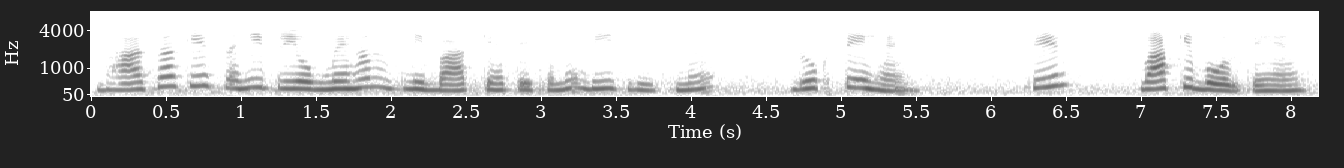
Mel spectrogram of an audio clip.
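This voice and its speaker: Indian woman teacher, slightly high voice, slow and patient grammar lesson, phone-quality audio with faint hiss. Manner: patient, explains step by step with frequent "है ना?" checks.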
